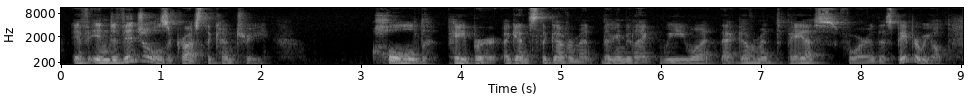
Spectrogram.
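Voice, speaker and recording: A man's voice: mid-range voice, darkish tone. Man musing casually. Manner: conversational, many restarts and fillers. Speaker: pastor. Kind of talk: casual devotional reflection.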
